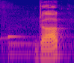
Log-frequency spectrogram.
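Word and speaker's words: dark: डार्क, तारीख। इसमें भी आर साइलेंट है।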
